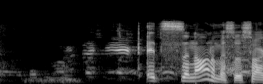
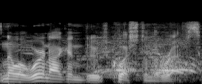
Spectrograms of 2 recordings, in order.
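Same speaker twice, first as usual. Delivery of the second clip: ordinary talk, nothing marked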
